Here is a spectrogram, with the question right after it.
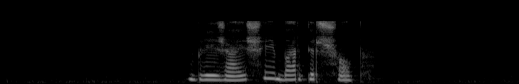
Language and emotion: Russian, neutral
